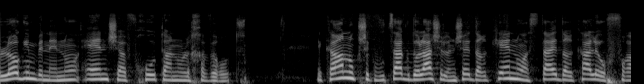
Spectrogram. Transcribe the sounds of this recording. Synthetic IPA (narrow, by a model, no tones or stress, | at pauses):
olo̞ɡimbe̞ne̞nuʔe̞nʃeafχuotanule̞χave̞ʁo̞t | ekaʁnukʃe̞kvut͡saɡdo̞laʃe̞lanʃe̞jdaʁkʰe̞nuastaedaʁkale̞ofʁa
